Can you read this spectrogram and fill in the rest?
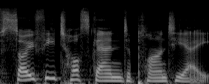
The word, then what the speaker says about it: Sophie Toscan du Plantier: It involves the murder of Sophie Toscan de Plantier in West Cork, Ireland.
